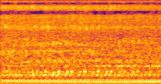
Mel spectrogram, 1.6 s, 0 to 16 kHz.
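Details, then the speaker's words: Audi B5 S4 / C5 A6 2.7T on Link plug-and-play ECU, after swapping pins 103 and 94 (cylinders 3 and 4) back to normal locations to cure misfire: smooth, steady low idle, even beat, no stumble; idling perfect, purring. "So, and when I swapped them back, I mean, she's idling perfect."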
